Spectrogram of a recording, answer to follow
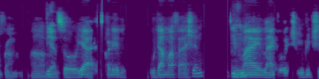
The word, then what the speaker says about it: Udama: It's UDAMMA. UDAMMA. Wow. Yes. Right. It's really called Udama in the language.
